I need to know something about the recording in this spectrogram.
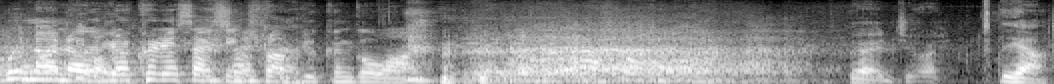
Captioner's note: laughter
